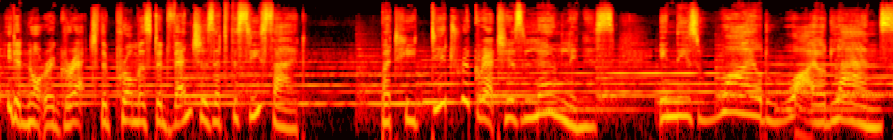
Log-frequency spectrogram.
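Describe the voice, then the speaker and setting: A woman giving scripted storybook narration as the narrator of an audio drama. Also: mid-range voice. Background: loud music.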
